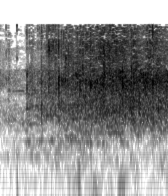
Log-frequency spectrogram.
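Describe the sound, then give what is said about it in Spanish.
An audience in a parliament breaks into steady applause, many hands clapping in a dense, continuous patter that swells after a brief start and stays loud and sustained throughout. “¡Y le aplauden.”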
